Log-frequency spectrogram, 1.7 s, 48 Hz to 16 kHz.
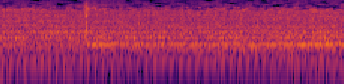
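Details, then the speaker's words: Generac IQ3500 3500 W inverter generator as a 1500 W heater is switched on: steady even engine buzz firms up and climbs slightly, then stabilizes; engine speeding up under load, taking it smoothly. "oh you hear that little darling load up a little don't you and right now there we go it looks like it's fairly stabilized now that's what we're running and watch for this particular heater"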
